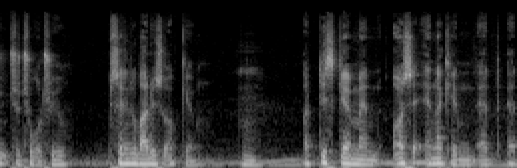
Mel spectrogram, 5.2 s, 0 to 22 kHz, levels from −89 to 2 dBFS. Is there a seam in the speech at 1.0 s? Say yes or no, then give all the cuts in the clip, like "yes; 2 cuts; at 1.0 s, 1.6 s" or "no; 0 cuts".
yes; 1 cut; at 1.0 s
